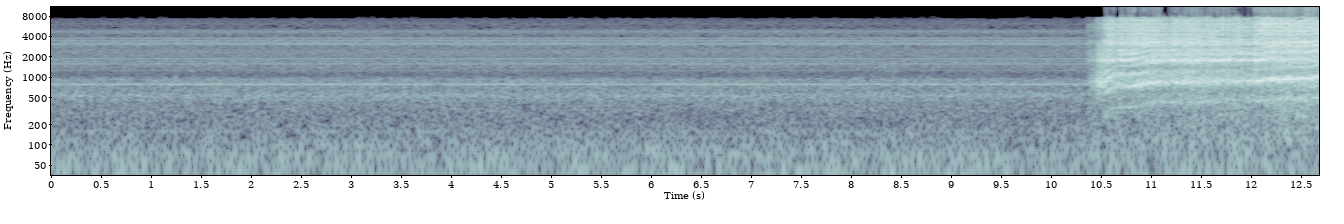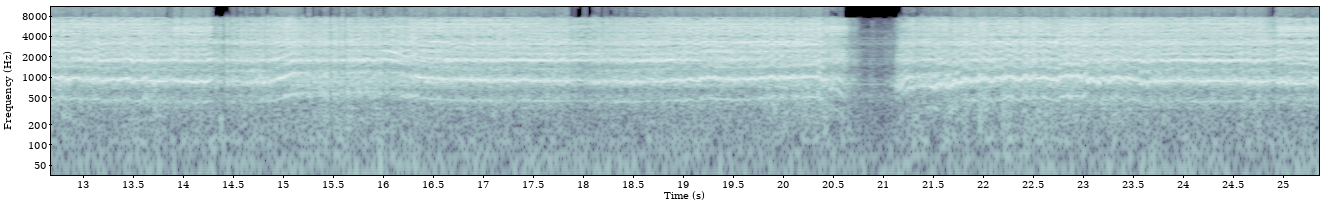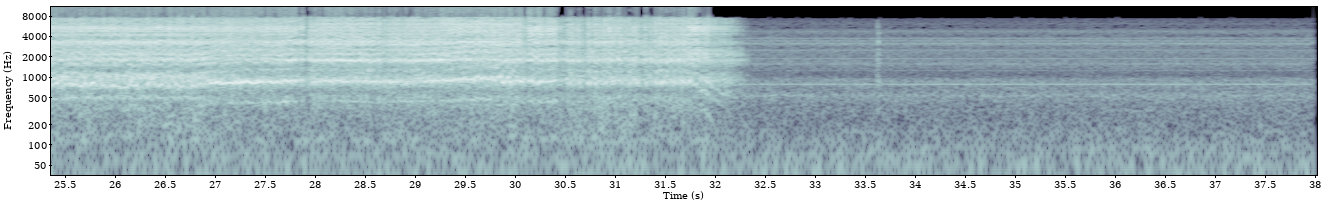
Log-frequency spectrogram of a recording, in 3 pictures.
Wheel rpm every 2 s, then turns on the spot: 0, 0, 0, 0, 0, 60, 120, 130, 130, 110, 70, 110, 110, 110, 110, 110, 10, 0, 0.
none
